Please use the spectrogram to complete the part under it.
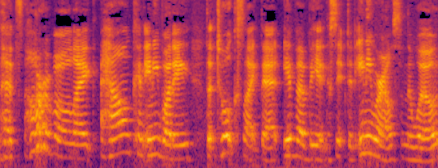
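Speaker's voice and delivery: ordinary talk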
